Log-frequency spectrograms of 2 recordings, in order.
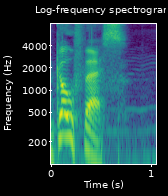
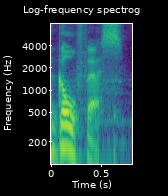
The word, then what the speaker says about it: QGOFESS: It's a silent Q, it's the GoFess. Here we are, your final and ultimate idea on this. This is the GoFess.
